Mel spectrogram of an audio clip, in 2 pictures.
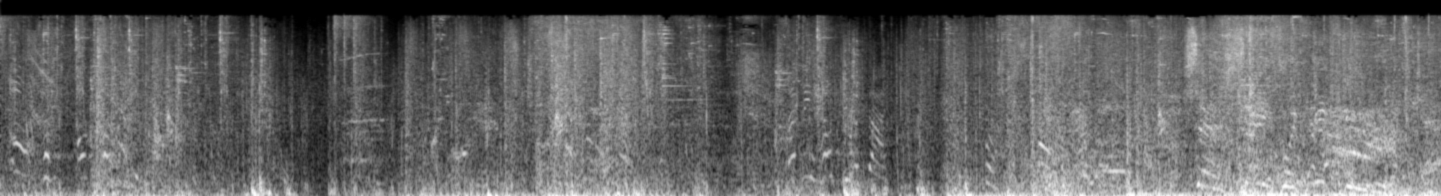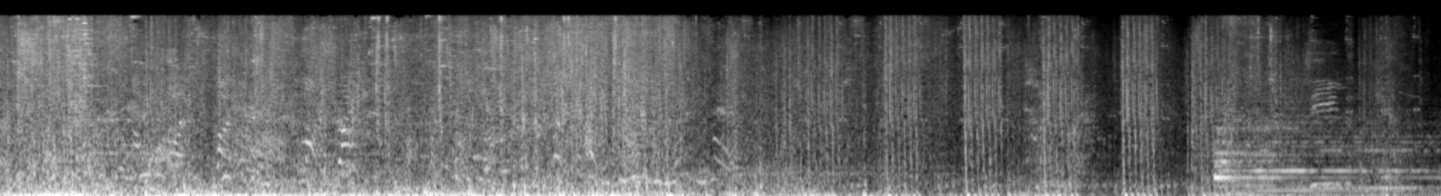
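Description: Rapid video game gunfire crackles and pops.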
